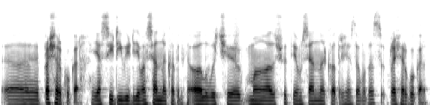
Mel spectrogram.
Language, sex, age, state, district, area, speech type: Kashmiri, male, 30-45, Jammu and Kashmir, Srinagar, urban, spontaneous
